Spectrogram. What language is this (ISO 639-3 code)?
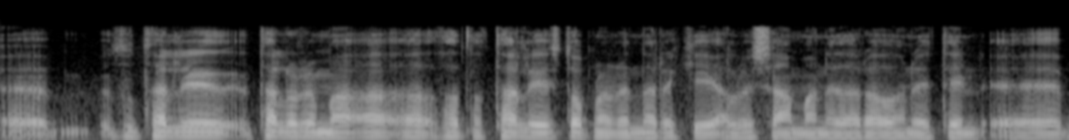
isl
